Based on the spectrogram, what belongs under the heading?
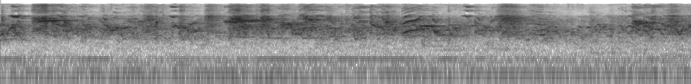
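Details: Several budgerigars making happy sounds together, a busy stream of high squawky chirps and scratchy warbles with brief louder bursts, continuous throughout with faint low steady hum beneath.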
